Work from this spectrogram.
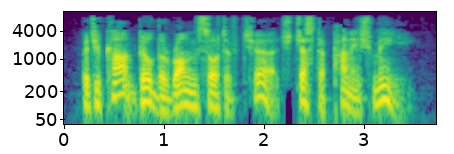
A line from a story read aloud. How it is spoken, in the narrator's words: Jack said miserably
